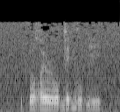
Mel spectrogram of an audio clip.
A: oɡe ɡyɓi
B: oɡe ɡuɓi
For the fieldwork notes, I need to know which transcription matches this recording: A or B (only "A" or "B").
B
